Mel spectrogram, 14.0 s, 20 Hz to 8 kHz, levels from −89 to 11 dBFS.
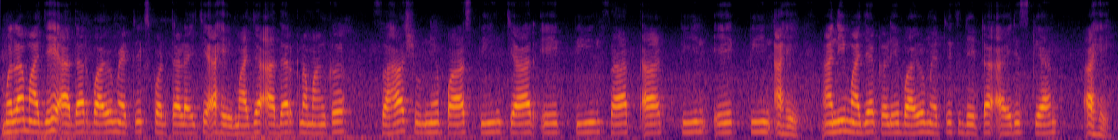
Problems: none marked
